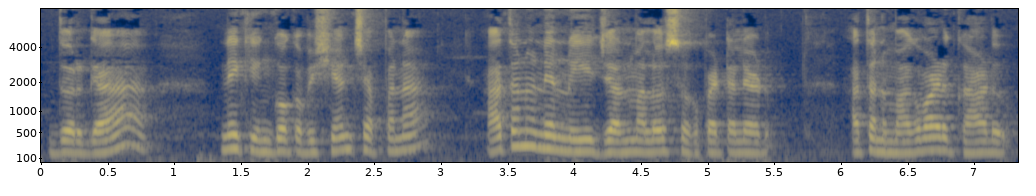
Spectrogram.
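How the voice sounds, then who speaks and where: A woman's voice: on the low side, measured pace, long pauses, darkish tone, soft background music, close to an everyday voice. Woman voicing a leering villainous uncle. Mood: taunting. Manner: taunting, domineering. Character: lecherous middle-aged male uncle, mocking villain.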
